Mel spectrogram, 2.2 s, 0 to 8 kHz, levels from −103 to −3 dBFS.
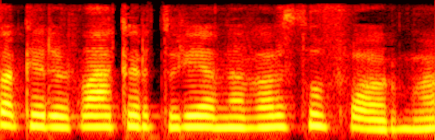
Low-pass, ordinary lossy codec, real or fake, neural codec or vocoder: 7.2 kHz; AAC, 32 kbps; fake; codec, 44.1 kHz, 2.6 kbps, DAC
